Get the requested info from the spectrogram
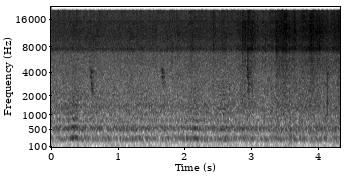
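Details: Steady droning hum of Asian honey bees from a hollow-nesting colony during a honey harvest, with faint scratchy crackles late in the clip.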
